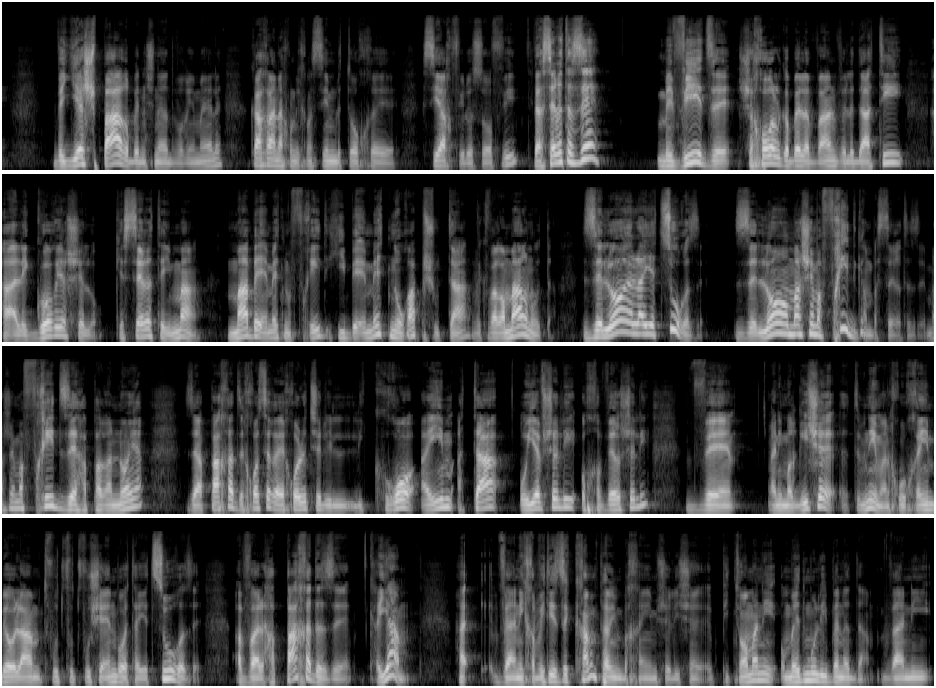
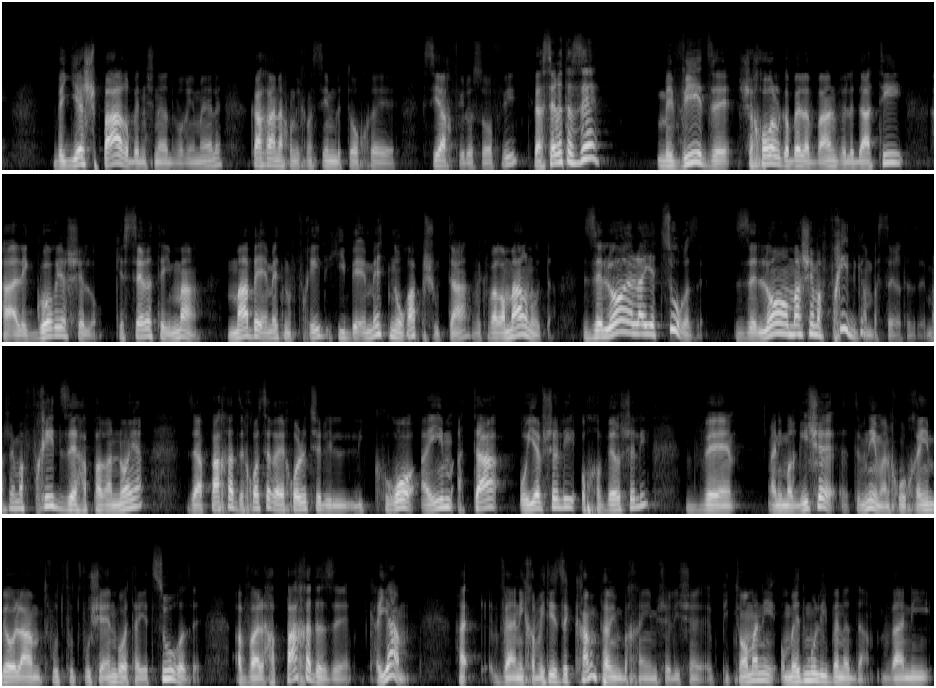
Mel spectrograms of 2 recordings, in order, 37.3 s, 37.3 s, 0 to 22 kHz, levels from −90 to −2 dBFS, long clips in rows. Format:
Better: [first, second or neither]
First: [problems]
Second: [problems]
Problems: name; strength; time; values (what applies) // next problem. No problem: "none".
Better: first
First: none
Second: muffled; very; fading above 1.5 kHz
